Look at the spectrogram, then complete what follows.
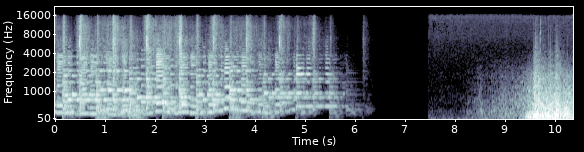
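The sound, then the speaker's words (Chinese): A few seconds of melodic music fade out, then after a brief pause a low rumble of spring thunder builds and swells into a loud crash at the end. “春雷炸响，雷声轰隆隆的打下来，最后一批还在赖床的小懒虫也终于准备要醒过来了。”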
